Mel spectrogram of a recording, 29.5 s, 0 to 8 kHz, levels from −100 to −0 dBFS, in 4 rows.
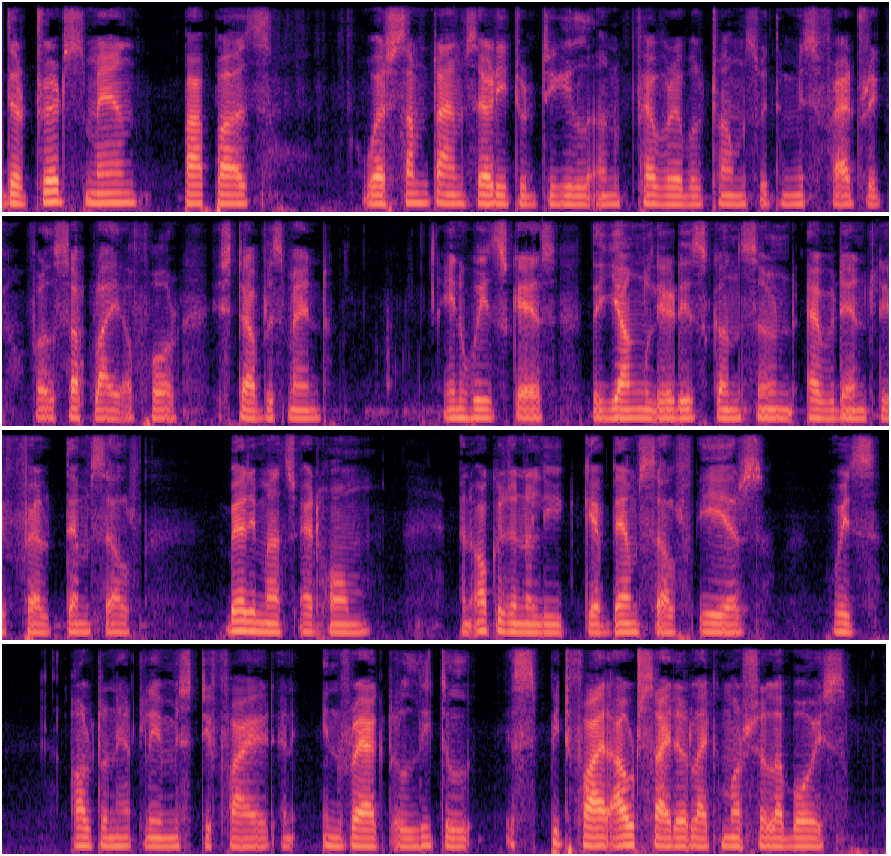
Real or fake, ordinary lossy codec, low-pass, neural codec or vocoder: fake; AAC, 48 kbps; 7.2 kHz; vocoder, 44.1 kHz, 128 mel bands every 256 samples, BigVGAN v2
